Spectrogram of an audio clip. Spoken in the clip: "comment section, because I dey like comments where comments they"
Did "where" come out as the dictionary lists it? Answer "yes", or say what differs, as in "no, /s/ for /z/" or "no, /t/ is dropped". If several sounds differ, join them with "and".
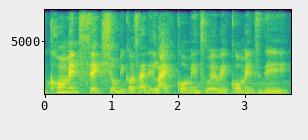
no, /w/ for /ɹ/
